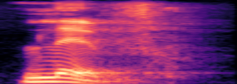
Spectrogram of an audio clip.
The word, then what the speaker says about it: live: ببین زندگی کردن رو باید تلفظ کنی live. و ترک کردن رو باید بگی leave.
